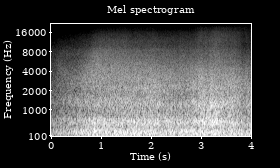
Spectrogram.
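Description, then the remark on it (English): Heavy ocean surf roars steadily, crashing violently into jutting volcanic cliffs at sunset, a dense, continuous wash of crashing water with a slight swell midway and no voices, fairly loud. “Waves crash violently into jutting volcanic cliffs.”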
